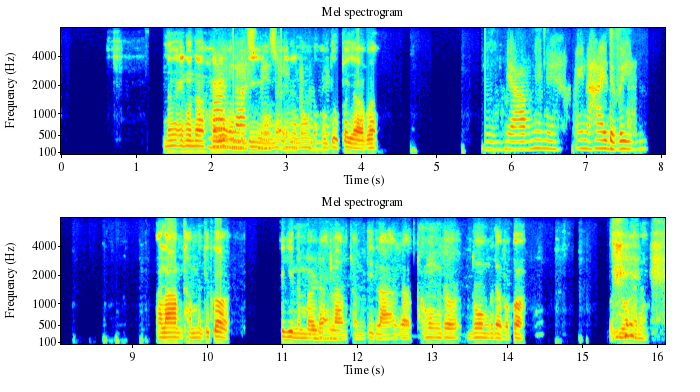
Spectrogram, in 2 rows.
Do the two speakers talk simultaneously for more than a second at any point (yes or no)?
yes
